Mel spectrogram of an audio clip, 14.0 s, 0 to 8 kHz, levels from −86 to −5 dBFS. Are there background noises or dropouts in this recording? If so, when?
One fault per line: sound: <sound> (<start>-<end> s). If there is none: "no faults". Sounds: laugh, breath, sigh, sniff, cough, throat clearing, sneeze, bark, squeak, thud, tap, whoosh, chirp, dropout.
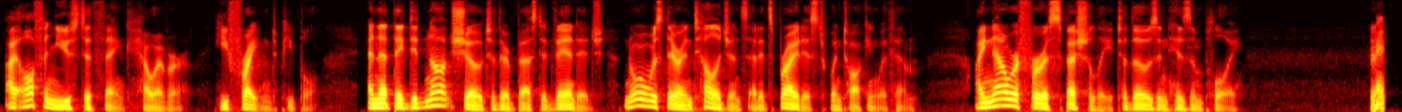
sound: laugh (13.7-13.9 s)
